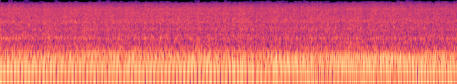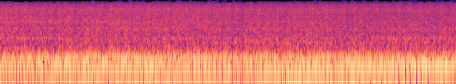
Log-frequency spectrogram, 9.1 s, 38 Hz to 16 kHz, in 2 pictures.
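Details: 1988 Lamborghini Countach replica after fixing a fuel starvation no-start, fuel pressure primed to about 40: steady, even idle with a deep rumble and no stumbling, surging or misfire; idling cleanly, fuelling properly.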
